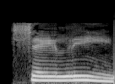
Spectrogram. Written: celine

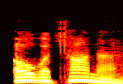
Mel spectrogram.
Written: Owatonna

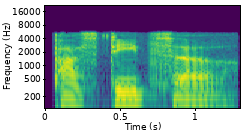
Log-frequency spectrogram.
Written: pastitso

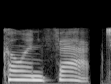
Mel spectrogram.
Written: coinfect

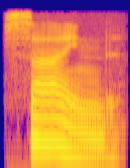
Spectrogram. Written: signed

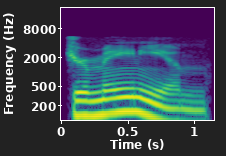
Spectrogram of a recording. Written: germanium

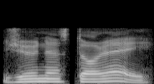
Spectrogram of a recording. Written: jeunesse doree

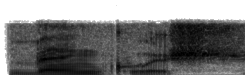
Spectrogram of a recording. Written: vanquish

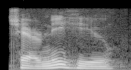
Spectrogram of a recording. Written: Chernihiv

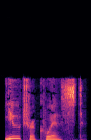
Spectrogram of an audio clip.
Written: utraquist

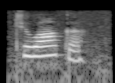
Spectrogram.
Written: Tuaca

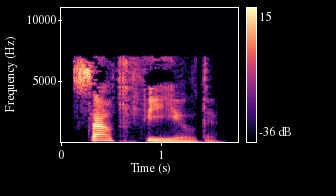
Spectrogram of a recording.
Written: Southfield

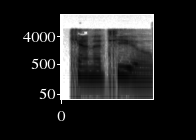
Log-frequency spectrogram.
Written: cannetille

